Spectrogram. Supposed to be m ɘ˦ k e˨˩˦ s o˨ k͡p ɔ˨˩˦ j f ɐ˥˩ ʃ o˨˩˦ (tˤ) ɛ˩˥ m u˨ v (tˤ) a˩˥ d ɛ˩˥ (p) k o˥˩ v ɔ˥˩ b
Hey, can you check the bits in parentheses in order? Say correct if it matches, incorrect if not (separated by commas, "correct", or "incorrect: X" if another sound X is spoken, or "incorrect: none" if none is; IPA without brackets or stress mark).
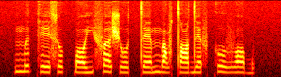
incorrect: tː, correct, incorrect: f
